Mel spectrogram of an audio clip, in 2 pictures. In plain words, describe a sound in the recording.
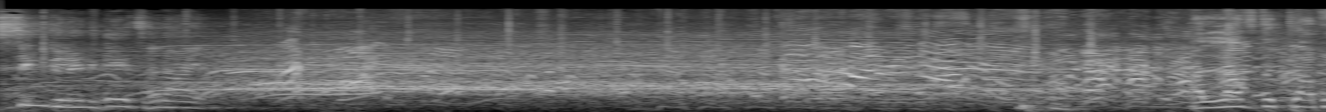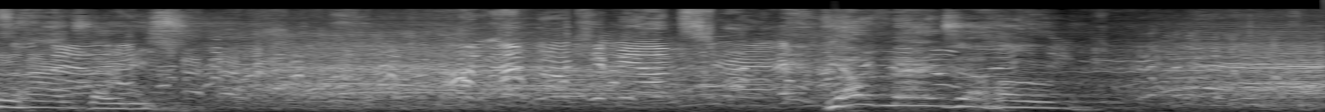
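A man sings through loudspeakers at a loud concert.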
